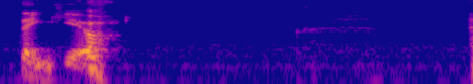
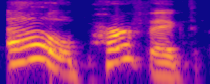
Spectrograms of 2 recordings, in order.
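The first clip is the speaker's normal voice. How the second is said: delighted; 9 semitones higher, 9 dB louder, slower than usual. Real, not acted. Relieved reaction to safe house.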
